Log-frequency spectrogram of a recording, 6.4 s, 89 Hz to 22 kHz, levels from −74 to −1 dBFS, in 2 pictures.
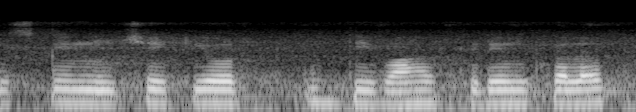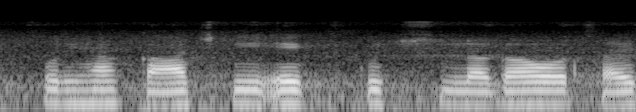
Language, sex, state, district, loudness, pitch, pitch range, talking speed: Hindi, male, Chhattisgarh, Balrampur, -18 LUFS, 135 Hz, 130-135 Hz, 160 wpm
